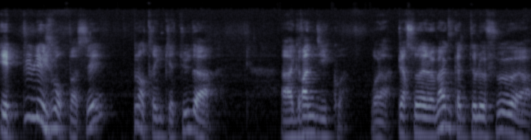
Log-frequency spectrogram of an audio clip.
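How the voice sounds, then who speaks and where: A man's fairly high voice at a very slow pace, with long, frequent pauses and ordinary pitch variation. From southwestern France, Landes. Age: 50s. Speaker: villager, fire witness. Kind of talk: interview testimony. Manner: halting, hesitant.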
